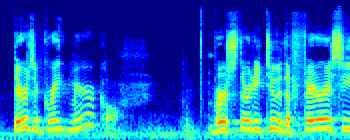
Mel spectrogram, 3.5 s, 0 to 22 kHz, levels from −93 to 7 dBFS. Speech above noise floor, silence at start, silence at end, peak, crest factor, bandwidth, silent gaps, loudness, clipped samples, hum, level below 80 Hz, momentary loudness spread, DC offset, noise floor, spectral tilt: 26 dB; 0.15 s; 0 s; -6 dBFS; 18 dB; 17 kHz; none; -23 LUFS; under 0.1%; none; -60 dBFS; 14 LU; under 0.1%; -49 dBFS; -3 dB/octave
